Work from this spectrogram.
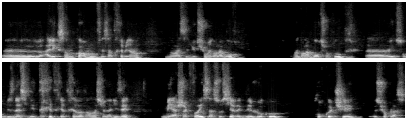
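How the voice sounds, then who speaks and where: With long, frequent pauses, a man talks at a moderate pace and a fairly high pitch, with ordinary pitch variation. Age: 30s. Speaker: marketing coach and entrepreneur. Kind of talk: interview.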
